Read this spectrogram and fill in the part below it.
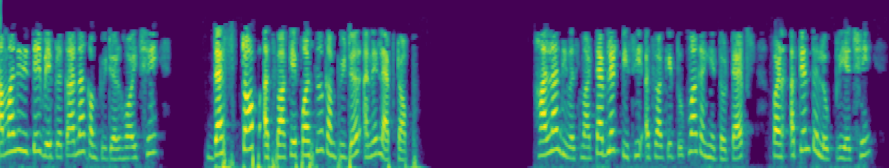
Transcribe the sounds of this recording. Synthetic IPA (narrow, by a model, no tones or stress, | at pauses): samanjəɾit̪ebepɾəkaɾnakəmpjuʈəɾɦojt͡ʃʰe | ɖesk̚ʈɔpət̪ʰʋakepəɾsənəlkəmpjuʈəɾənelɛpʈɔp | halnad̪iʋəsmãʈɛbleʈ̚pisiʔət̪ʰʋaket̪ukmãkəɦĩẽt̪oʈɛps | pəɳət̪jənt̪əlok̚pɾijət͡ʃʰe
